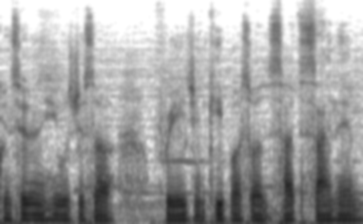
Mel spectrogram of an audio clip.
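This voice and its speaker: Very deep, low male speech over background music. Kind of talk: gameplay commentary. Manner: dull.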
